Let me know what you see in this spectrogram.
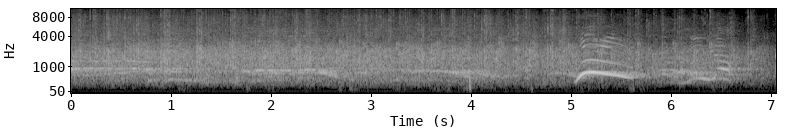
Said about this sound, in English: Oh, clap your hands and shout to the name of Jesus. Y alaben a Jesús.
